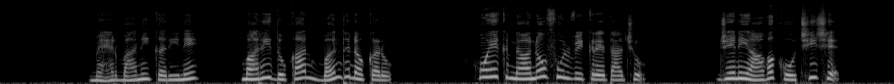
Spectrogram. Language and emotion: Gujarati, fearful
